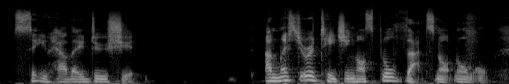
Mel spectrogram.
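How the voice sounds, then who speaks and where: On a very clean recording with a silent background, a woman with an Australian accent speaks at a very deep, low pitch with lively intonation. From Australia, Melbourne. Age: 30s. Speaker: vet technician and stand-up comedian. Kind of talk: casual podcast chat.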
